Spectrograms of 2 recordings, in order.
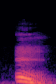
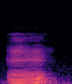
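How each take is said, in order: First: The pitch falls sharply from high to low. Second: The pitch rises from mid to high. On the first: "the fourth one is a falling tone" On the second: "rising tone"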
